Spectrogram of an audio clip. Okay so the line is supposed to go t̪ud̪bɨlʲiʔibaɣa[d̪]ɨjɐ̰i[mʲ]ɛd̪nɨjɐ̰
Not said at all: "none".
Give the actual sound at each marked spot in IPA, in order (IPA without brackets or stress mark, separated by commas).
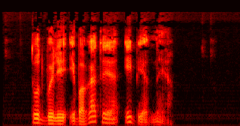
t̪, bʲ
